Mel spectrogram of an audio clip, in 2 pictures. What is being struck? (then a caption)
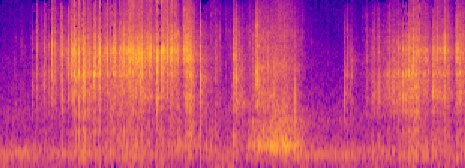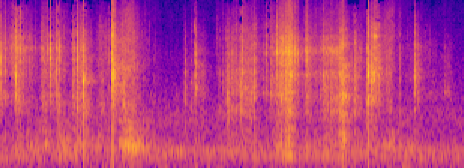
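Bar of dry soap. A utility knife scrapes and cuts scored cubes off a hand-sized, solid rectangular pink bar of dry soap held in one hand. The result is a bright, dry, crumbly crackle of quick, uneven scrapes and snaps, coming in three longer waves with short pauses between.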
